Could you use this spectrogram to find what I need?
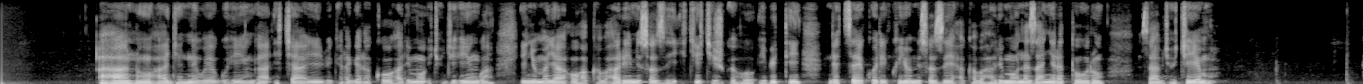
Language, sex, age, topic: Kinyarwanda, male, 25-35, agriculture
